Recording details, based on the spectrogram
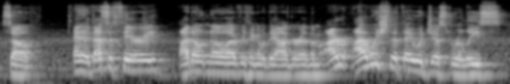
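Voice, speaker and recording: A man's voice: fairly high pitch, fast talker, echoey room, a little hiss or hum. A man from Canada hosting a casual political livestream, rambling with lots of fillers and restarts, sarcastic as he reads chat comments. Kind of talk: casual live-stream chat reading comments. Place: home room.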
